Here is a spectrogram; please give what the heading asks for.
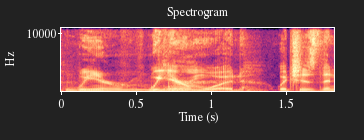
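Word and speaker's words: Wyrmwood: But yeah, Wormwood, it's spelled W-Y-R-M Wood. Wormwood, which is the name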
